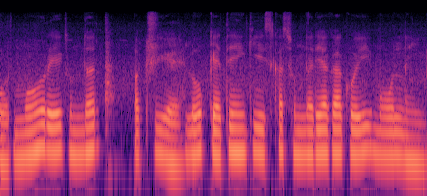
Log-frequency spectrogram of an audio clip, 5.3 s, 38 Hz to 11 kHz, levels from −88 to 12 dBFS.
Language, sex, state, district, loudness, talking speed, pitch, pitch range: Hindi, male, Uttar Pradesh, Budaun, -18 LUFS, 180 wpm, 130 Hz, 120-135 Hz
